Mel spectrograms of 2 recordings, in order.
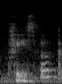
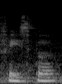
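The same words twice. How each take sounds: First: Facebook? said much higher, rising in disbelief; puzzled question. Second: Said in the usual way. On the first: Real, not acted.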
